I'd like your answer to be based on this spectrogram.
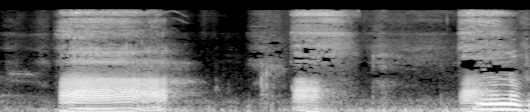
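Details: Three loud, harsh honking snorts from a Shih Tzu, owner later identified as reverse sneezing, a harmless common spasm that resolves on its own.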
